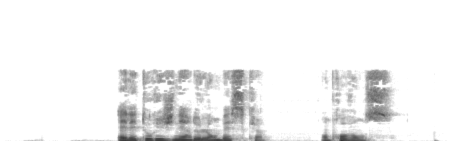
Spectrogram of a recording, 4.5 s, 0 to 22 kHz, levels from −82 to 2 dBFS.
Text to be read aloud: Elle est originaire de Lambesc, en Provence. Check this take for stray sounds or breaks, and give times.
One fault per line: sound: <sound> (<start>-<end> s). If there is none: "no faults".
no faults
